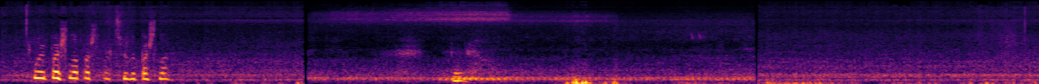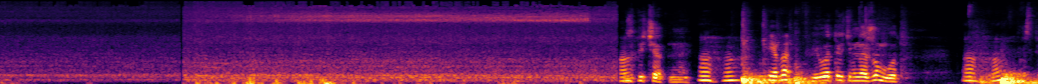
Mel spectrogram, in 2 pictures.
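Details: Honey bees at a beekeeper's apiary in a Russian village near Suzdal, while honey is being pumped, give a low, steady droning hum, with a person's voice at the start and end.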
